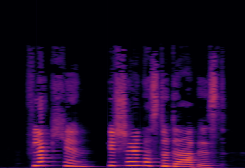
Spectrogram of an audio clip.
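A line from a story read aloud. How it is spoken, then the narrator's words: Happy call. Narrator (German): ruft erfreut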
